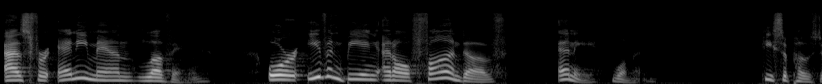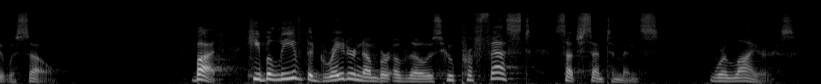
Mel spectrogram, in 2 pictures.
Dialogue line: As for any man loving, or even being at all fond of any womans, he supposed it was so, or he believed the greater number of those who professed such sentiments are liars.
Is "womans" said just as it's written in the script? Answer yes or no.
no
